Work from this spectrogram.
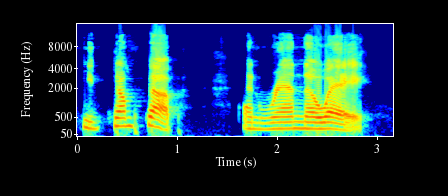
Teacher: remember that ED is going to be t, jumped up. So the T links onto the U.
